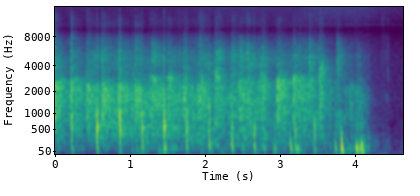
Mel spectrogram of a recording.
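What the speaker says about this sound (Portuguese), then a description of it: "Palmas para a Bibi, pessoal." Audience applauding a panelist named Bibi at a talk on AI, with distinct individual claps audible in a sparse, fairly close round that thins out and stops near the end.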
